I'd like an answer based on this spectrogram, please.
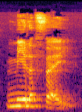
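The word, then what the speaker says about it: mille-feuille: that actually comes to one word that people don't say cannot say properly in um in french it's mila fey i like i think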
